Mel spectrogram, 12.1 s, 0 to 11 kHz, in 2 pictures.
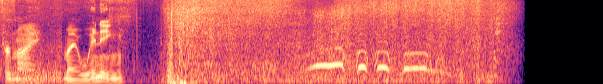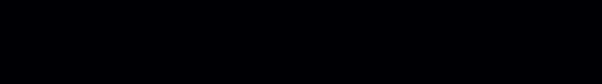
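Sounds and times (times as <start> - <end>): person whooping: 3.1 - 4.5.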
